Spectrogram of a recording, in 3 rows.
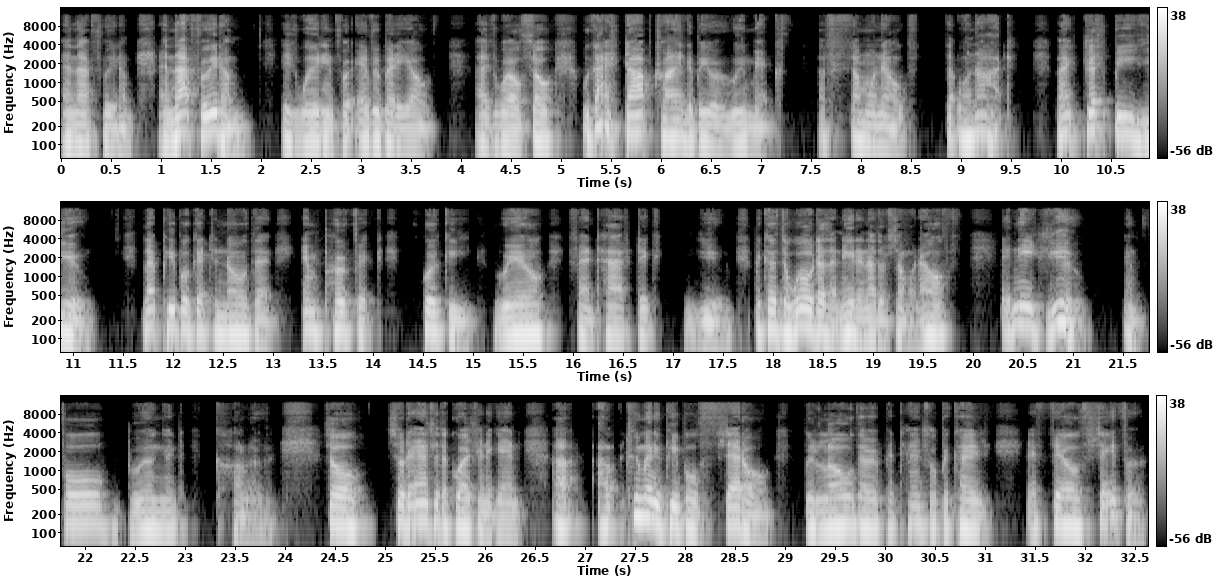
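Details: Deaf speech (hearing-loss accent) in a man born with very severe/profound hearing loss (about 90%), with over 13 years of speech therapy; real, not acted.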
